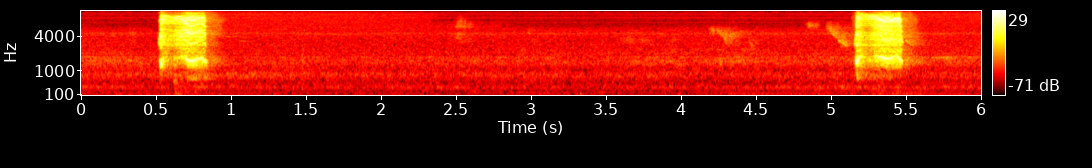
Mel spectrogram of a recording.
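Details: Recently fledged tawny owl young at a nest in woods on the edge of Szokolya, Hungary, recorded by nest camera on 7 May 2022: two short, harsh, hissing screeches about four and a half seconds apart, otherwise near silence.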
